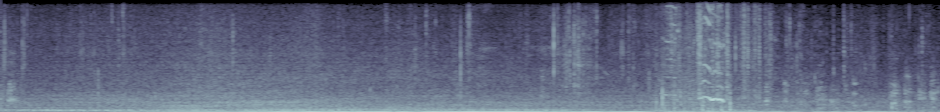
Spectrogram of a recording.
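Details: Seven-week-old puppies from a Kicsi x Sunny litter. A short, high whimper or yelp rises briefly near the end over a steady low hum and soft rustling.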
